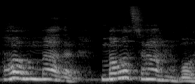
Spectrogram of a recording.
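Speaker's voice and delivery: put-on high, loud, urgent child's cry; high-pitched panting little boy; panted plea. A narrator's reading. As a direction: call out to mother as if winded from running. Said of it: "he panted".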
